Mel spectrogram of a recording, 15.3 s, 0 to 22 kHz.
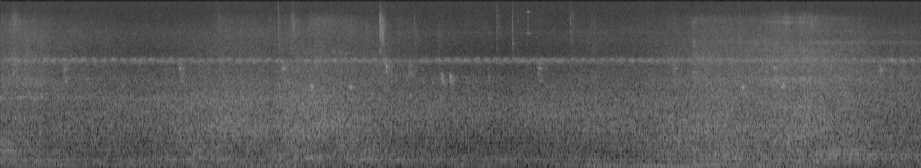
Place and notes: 賓朗村, Beinan Township - Small village
Birdsong, Traffic Sound
Zoom H2n MS +XY
Taitung County, Taiwan, 7 September, 06:59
